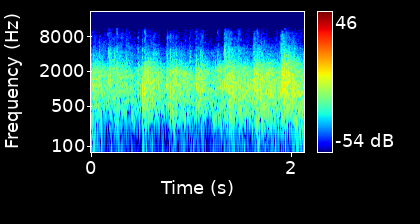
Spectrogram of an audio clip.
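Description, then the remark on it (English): An audience at an ACB convention breaks into steady applause for the organization's second vice president, a dense, continuous wash of many hands clapping at once, holding at a fairly even loudness throughout with no voices standing out. “He is the second vice president of ACB, and I just want you guys to give him a great round of applause.”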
